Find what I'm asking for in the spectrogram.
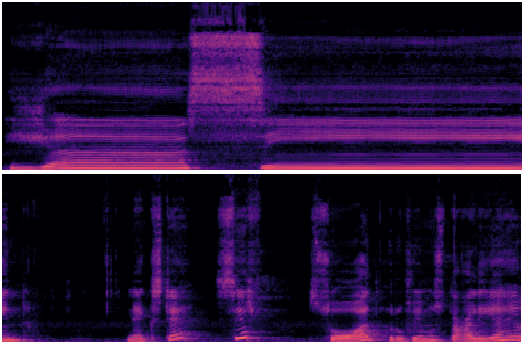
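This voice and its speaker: Mellow-voiced woman teaching Quran recitation. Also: mid-range voice. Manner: explains briefly then recites letters slowly with long drawn vowels; mixes English words into explanations. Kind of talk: step-by-step recitation lesson.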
